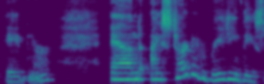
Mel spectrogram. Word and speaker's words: Abner: It's pronounced like the German way. The E is pronounced A, Abner.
